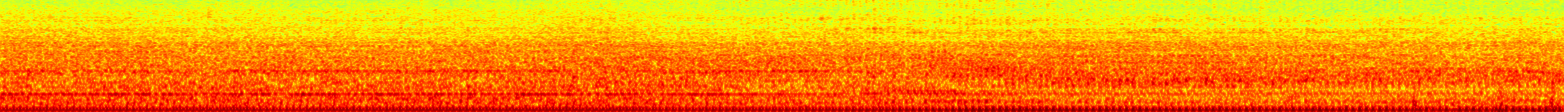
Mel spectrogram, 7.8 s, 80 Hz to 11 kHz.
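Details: Coleman Powermate 6560 generator, after the fix for running only on choke (carburetor gaskets had been in the wrong order; oil was overfull and smelled of gas), under a 1000 W heater load: steady, even drone, pitch settling slightly midway as the governor adjusts; normal running.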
